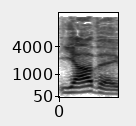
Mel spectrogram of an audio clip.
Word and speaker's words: Yahweh: But literally, it's just four letters, and we would pronounce it Yahweh. We anglicize it, and we say Jehovah.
